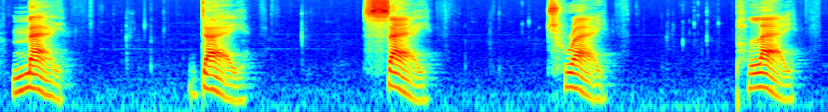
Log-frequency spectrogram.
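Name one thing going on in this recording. A young man reads single words out clearly and cheerfully, close to the microphone, with pauses between them.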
